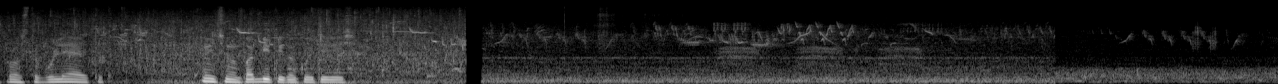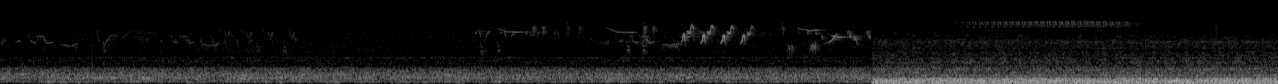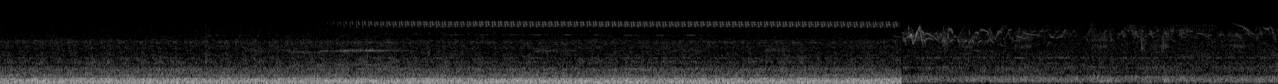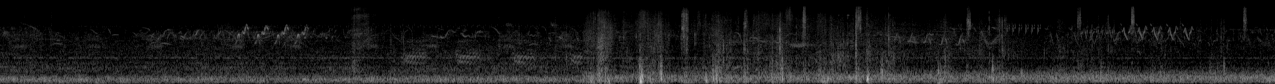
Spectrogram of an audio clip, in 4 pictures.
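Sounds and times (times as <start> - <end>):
small songbirds chirping: 0.4 - 16.0, 17.5 - 51.0
steady low rumbling noise: 21.5 - 34.6.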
